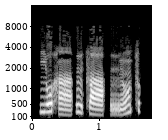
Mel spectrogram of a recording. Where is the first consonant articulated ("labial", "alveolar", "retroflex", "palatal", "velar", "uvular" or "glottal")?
palatal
